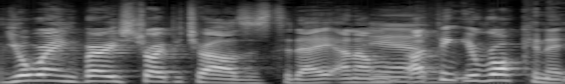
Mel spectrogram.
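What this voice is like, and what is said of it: Hoarse, strained voice. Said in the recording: “My voice is going.”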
